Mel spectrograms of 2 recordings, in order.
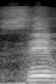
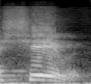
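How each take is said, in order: First: सेव begun with a plain s; s sound. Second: शेव begun with a hushing sh; sh sound. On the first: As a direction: say सेव as "save", not "shave". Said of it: "सेव बोल रहा हूँ". (सेव को 'स' से बोलें) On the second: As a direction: say शेव as "shave", not "save". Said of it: "दाढ़ी वाला शेव". (शेव को 'श' से बोलें) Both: Shown as a demonstration.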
